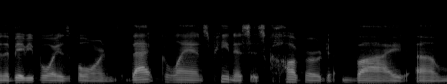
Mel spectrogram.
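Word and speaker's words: glans: Notice how it's spelled, right? Not g ls like a gland, right? There's no d. It's glands.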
